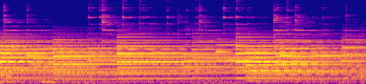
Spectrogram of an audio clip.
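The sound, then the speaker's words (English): Church bells ring from steeples in a steady, overlapping peal, with fresh strikes landing every second or so over a sustained, shimmering wash of tones. No voices are heard. “But soon, the steeples called all good people to chapel and to church and to the celebrations of the day.”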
